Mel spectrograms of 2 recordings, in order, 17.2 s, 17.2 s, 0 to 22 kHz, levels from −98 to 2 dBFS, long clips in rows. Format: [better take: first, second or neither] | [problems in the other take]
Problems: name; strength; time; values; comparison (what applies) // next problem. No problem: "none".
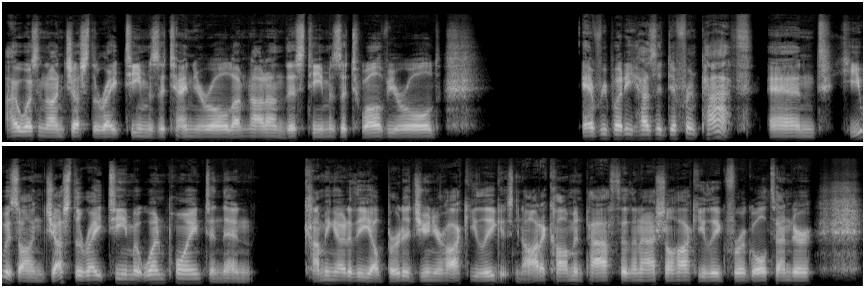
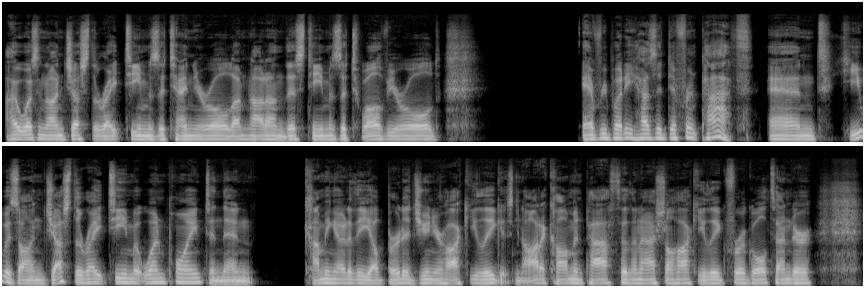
second | thin; very; fading below 400 Hz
